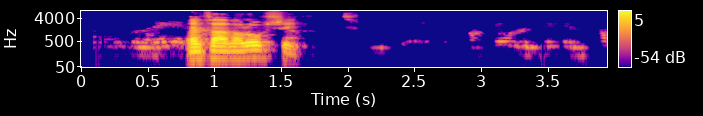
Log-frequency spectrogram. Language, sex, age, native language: Icelandic, male, 50-59, Icelandic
